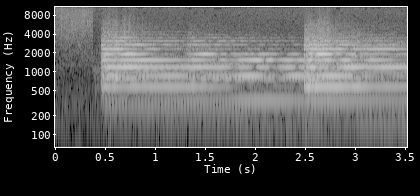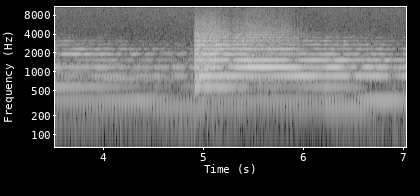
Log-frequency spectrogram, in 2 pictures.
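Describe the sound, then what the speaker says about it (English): Deep bells of Denver's Roman Catholic cathedral toll slowly, three strikes a couple of seconds apart, each ringing on with a long resonant hum. "The bells at Denver's Roman Catholic Cathedral struck 15 times"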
